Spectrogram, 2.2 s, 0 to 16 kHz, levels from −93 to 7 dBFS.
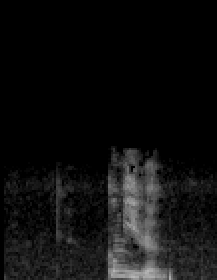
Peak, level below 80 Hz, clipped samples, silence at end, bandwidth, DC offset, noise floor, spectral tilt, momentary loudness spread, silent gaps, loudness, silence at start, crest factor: -12 dBFS; -66 dBFS; under 0.1%; 0.45 s; 7.8 kHz; under 0.1%; -70 dBFS; -4 dB/octave; 18 LU; none; -29 LUFS; 1.1 s; 20 dB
